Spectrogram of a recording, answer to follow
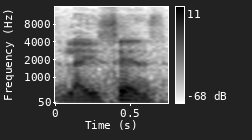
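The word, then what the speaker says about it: license: इम एंस इमेंस फिर एल आई का लाई पढ़ते हैं ली नहीं पढ़ेंगे लाई एल आई ला सेंस लाइसेंस sauce S यू एस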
